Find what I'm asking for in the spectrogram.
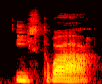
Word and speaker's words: histoire: And in French, H's at the beginning of words are not pronounced. So, like history, the word for history in French is histoire. And so you would put an an in front of it instead, because it sounds like a vowel at the beginning.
